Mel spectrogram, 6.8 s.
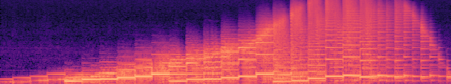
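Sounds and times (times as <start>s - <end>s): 
heavily modulated wavefolded synthesizer playing short pitched notes: 0.4s - 6.7s.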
